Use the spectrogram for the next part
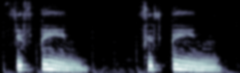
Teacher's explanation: With 15, the tip of your tongue should be touching the ridge behind your top teeth.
